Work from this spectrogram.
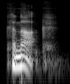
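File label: "canuck", British English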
